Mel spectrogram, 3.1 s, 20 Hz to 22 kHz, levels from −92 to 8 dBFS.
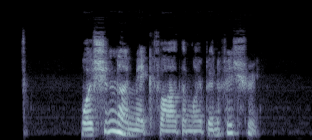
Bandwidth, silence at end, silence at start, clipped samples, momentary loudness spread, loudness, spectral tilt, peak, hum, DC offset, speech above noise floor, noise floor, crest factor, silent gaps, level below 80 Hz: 9.2 kHz; 0.55 s; 0.2 s; under 0.1%; 10 LU; -21 LUFS; -3 dB/octave; -2 dBFS; none; under 0.1%; 44 dB; -65 dBFS; 20 dB; none; -68 dBFS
